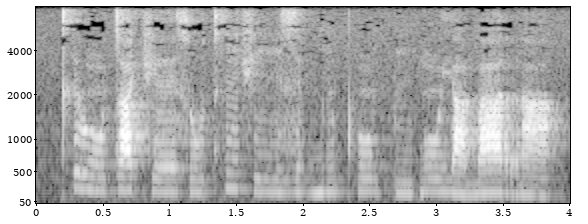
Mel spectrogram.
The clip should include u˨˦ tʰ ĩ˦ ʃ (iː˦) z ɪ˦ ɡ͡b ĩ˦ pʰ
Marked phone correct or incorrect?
incorrect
